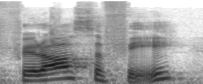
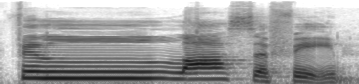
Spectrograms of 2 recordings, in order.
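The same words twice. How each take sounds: First: The L is a quick tap, like an R. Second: The L is held long before release. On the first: The speaker calls it wrong. "if you tend to say" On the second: The speaker calls it right. "glue the tongue to the upper palate"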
